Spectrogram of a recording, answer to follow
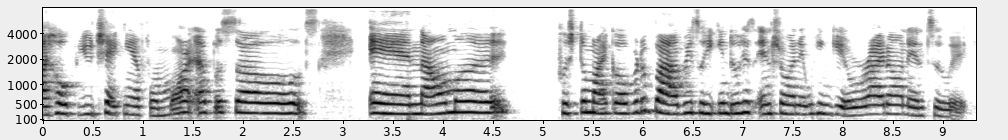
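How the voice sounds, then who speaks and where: On a very clean recording with a silent background, a woman speaks at a moderate pace in a high pitch with fairly even intonation. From Detroit, Michigan. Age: 30s. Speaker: podcast co-host. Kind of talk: casual chat.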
